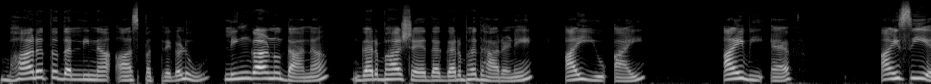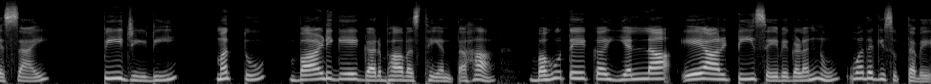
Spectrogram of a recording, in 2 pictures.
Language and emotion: Kannada, neutral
